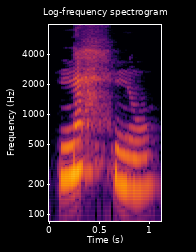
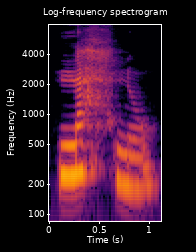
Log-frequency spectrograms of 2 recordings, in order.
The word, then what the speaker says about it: نحن: The last pronoun for this lesson is we are, and it's pronounced as nahnu, nahnu, and it's written like this.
